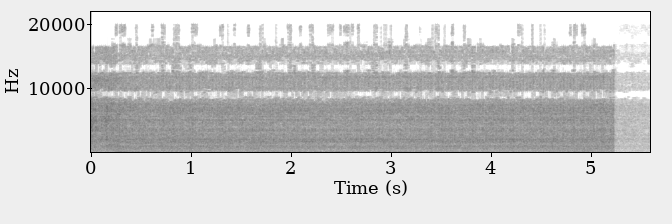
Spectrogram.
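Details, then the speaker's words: 1972 XA Ford Falcon, off the road 16 years, first proper run after fixing a bad battery connection, old oil still in: smooth, even, slightly fast idle with no popping or missing. Normal idle. "That's excellent. I'm very happy with that. And it sounds really good. It sounds really healthy."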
